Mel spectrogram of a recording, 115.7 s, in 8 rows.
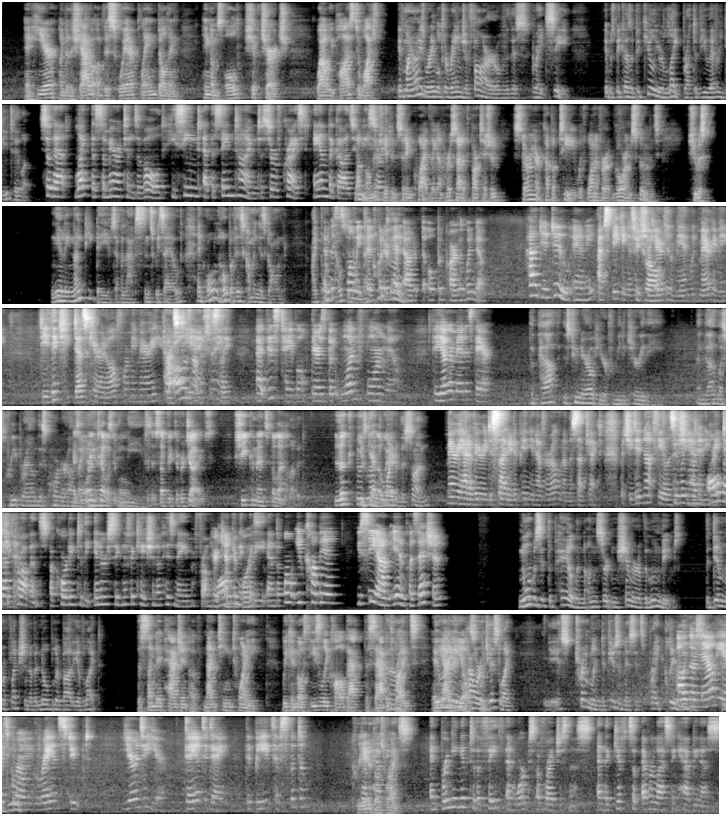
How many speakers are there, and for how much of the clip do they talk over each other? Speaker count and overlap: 10, about 15%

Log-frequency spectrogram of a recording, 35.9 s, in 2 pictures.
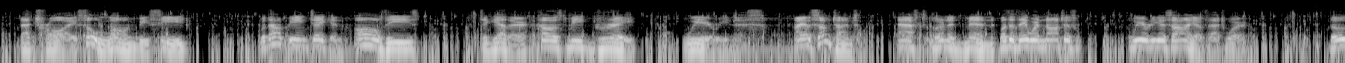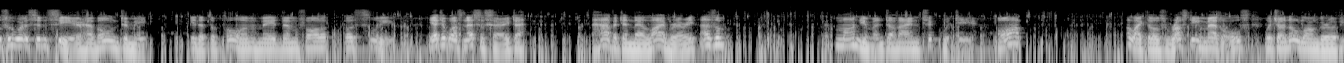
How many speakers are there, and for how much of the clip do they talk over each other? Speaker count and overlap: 1, no overlap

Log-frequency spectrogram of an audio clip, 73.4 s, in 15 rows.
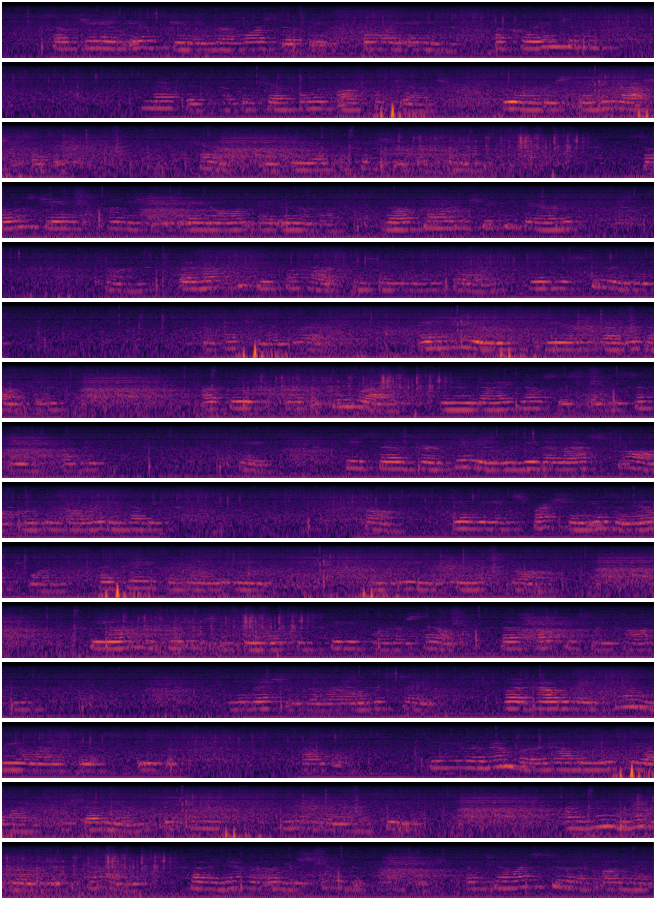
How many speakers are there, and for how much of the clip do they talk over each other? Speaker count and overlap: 1, no overlap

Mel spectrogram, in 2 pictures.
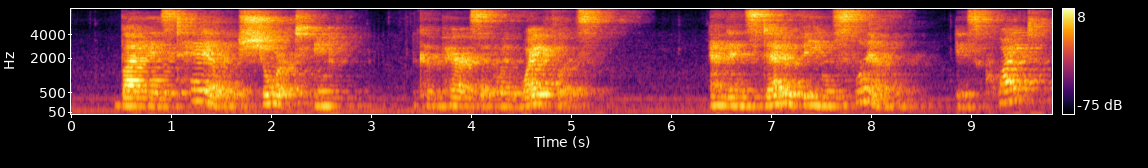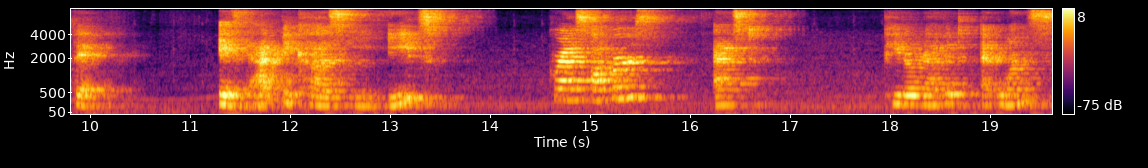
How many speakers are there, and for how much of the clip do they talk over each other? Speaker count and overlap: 1, no overlap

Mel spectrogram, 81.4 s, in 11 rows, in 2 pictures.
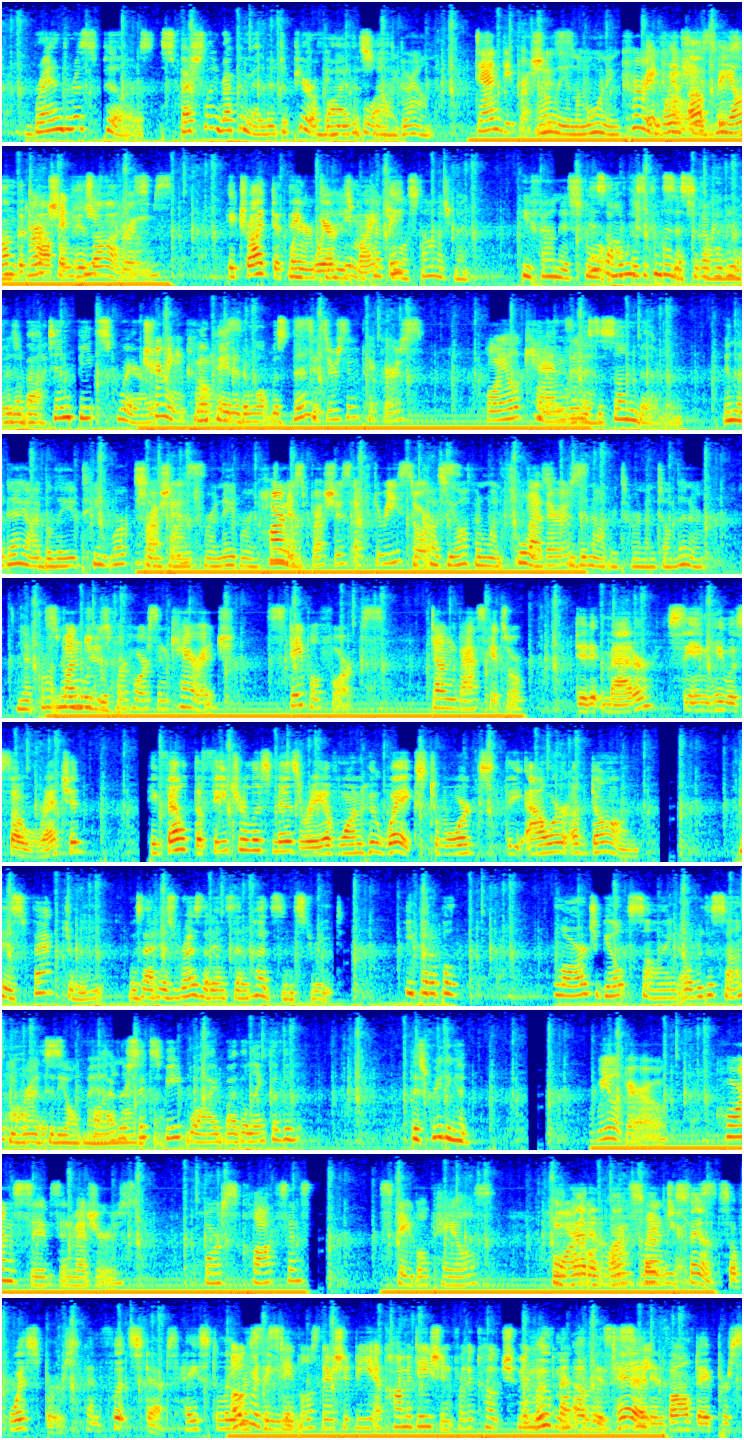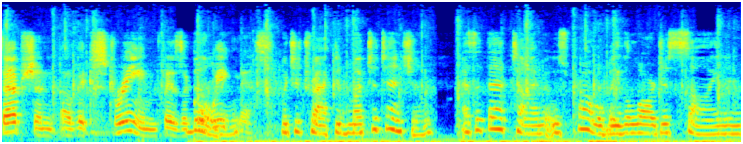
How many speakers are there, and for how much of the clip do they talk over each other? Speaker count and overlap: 4, about 31%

